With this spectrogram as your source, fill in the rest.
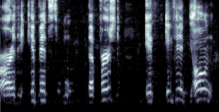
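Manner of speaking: stammering over words. Greeting new viewers of the channel, stuttering. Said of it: "I'm stuttering".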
